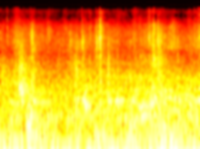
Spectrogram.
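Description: A bird calling in low-pitched notes, with a few faint clicks.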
